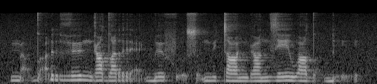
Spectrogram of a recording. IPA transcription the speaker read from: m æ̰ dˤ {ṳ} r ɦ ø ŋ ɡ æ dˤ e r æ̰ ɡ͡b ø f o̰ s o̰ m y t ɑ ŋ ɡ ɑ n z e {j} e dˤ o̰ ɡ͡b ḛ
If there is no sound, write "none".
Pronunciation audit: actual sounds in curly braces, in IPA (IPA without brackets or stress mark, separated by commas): ṵ, w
